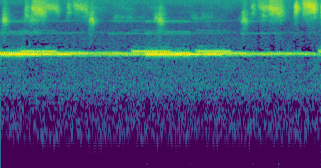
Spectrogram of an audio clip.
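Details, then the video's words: Summer-night crickets chirping in grass in Bulgaria, surround-microphone capture: one sustained high-pitched trill runs throughout with slight pulsing, joined by bursts of very high, hissy chirping near the start and end. "Crickets Chirping at Night"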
